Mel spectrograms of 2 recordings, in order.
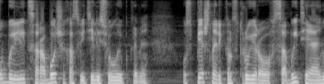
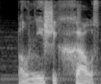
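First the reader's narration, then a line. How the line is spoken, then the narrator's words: Grumbling. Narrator (Russian): проворчал Гик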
